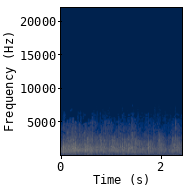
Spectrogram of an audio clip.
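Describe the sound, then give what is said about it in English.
An audience claps steadily for a couple of seconds, a dense, even patter of many hands at a fairly loud, constant level with no voices over it. “Don't clap.”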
